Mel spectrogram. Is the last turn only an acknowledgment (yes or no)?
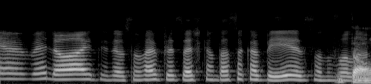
no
